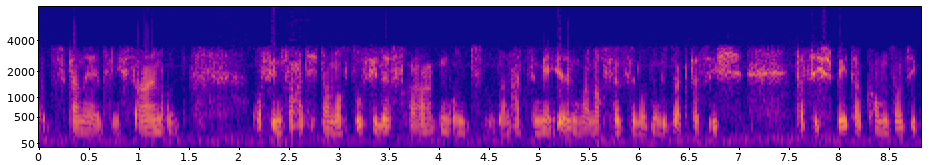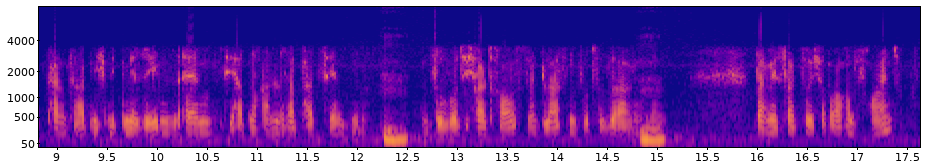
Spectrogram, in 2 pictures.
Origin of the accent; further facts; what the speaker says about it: Turkey; Ja gut, ich bin Türke.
